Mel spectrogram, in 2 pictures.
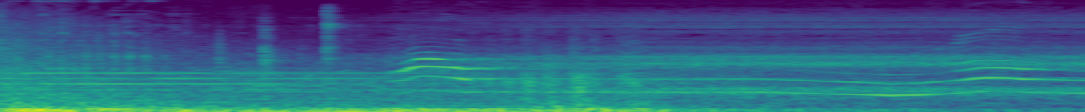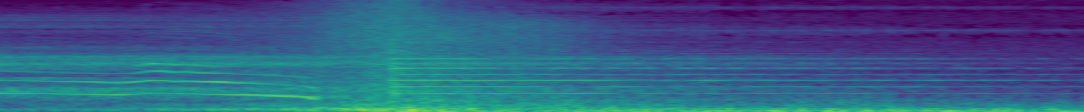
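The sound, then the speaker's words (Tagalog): A black cat walking across a road gives a long, wavering, drawn-out meow lasting several seconds, clear, over a low background rumble with a steady ringing tone before and after. “Bumalik ang itim na pusa at lumalakad ulit pa-cross sa daan”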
